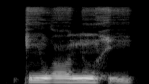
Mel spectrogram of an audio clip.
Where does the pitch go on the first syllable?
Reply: high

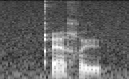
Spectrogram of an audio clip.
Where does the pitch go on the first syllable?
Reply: low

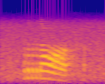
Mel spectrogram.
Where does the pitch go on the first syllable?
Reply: falling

